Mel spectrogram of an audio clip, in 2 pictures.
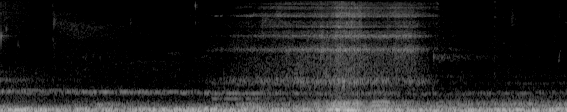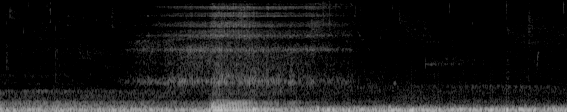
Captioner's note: cave noises; Blurg snoring; cave noises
